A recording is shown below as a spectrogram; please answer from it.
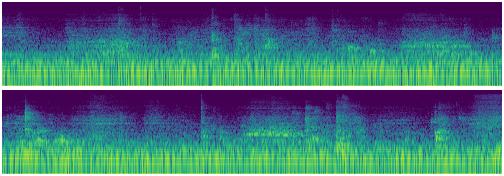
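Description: A steady low hum, with faint breaths and small movement noises scattered over it.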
